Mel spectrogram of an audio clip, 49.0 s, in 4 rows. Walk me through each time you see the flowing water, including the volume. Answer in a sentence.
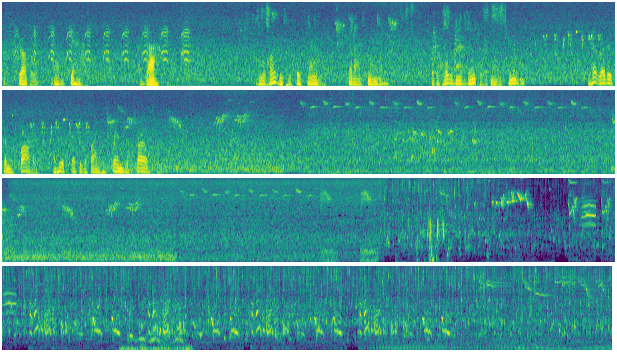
The flowing water can be heard from 0.0 to 48.9 s, at a steady volume.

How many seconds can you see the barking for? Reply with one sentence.
You can hear the barking for 5 seconds altogether.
